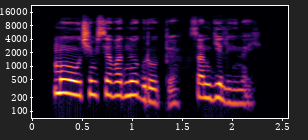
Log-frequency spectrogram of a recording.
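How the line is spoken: Calm. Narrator (Russian): спокойно говорит Мир

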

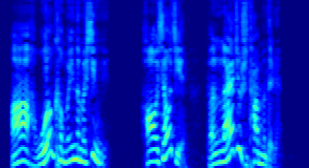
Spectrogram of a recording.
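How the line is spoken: Angry, resentful. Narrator (Chinese): Max 王瞬间被激怒了，满腹怨气道

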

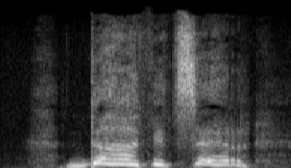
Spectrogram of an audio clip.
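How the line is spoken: Nervous, strained. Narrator (Russian): выдавил пучеглазый, начиная нервничать

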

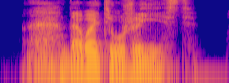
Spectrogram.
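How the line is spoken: Sighing. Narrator (Russian): вздохнул он

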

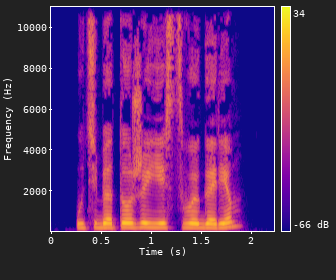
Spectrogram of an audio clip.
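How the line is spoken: Curt question. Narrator (Russian): отрывисто спросила

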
